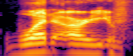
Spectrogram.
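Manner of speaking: ordinary delivery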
